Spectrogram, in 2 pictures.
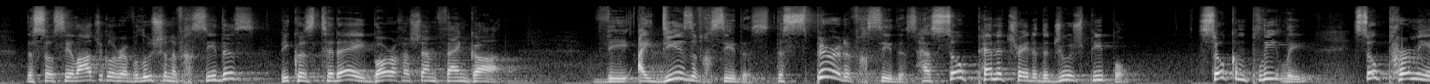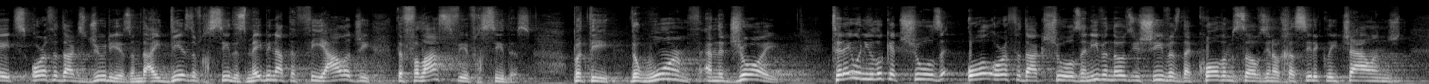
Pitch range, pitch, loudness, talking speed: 150-210 Hz, 175 Hz, -16 LUFS, 145 wpm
